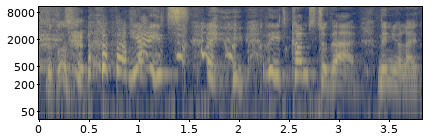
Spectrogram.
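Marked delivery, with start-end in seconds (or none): 0.9-2.2 high burst of laughter. Real, not acted. Laughing at own story.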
